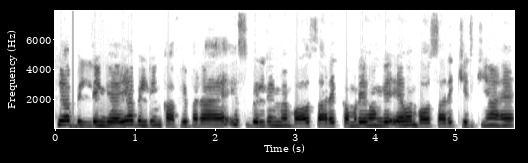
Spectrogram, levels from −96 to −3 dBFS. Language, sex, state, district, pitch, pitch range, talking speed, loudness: Hindi, female, Bihar, Saran, 240 Hz, 230-245 Hz, 210 wpm, -13 LUFS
